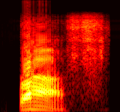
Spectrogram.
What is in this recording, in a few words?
"rough", American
